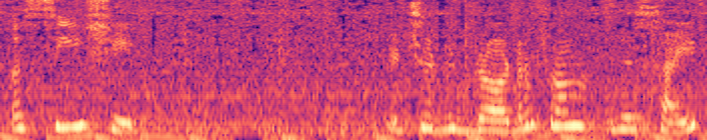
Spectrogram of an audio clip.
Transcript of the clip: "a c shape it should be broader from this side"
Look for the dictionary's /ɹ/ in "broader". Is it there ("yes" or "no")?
yes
